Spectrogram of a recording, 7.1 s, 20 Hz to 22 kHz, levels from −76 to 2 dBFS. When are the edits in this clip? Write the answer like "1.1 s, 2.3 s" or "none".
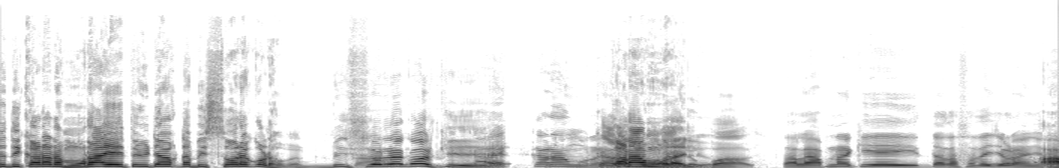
5.1 s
